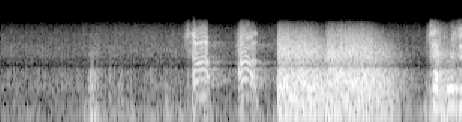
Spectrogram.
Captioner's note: gunshots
